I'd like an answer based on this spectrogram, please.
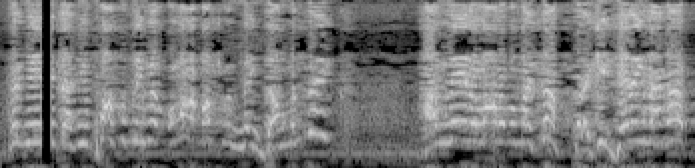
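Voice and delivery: high-pitched, insistent sermon delivery; impassioned preaching. Acted. Preacher admitting his own mistakes to the congregation, impassioned preaching.

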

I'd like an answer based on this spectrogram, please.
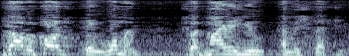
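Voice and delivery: usual speaking voice

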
